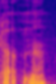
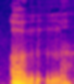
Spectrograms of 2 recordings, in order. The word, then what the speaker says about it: homme: vowel because, of course, if you look carefully, you've got H here. Okay, and it's not a vowel at all. But then in French, we don't pronounce it. So the first thing that you hear, it's so it's O, it's the vowel here.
